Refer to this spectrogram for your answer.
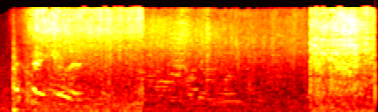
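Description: Steady hissing sizzle of food cooking on a hot griddle at a food truck at a farmers market in downtown Baltimore, fairly loud, swelling in two bursts, with faint voices murmuring in the background.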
